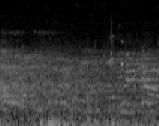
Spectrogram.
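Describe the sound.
A basketball being dribbled on the court during a women's basketball game: a few dull, low bounces over steady crowd noise, with faint indistinct talk.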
